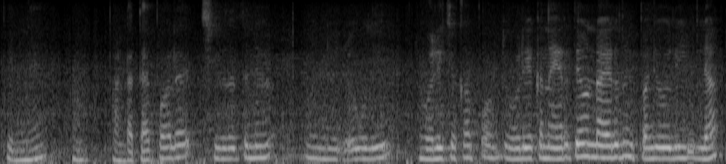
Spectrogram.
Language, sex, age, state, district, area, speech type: Malayalam, female, 45-60, Kerala, Kottayam, rural, spontaneous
